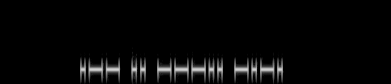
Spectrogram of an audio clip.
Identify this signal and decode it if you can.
Morse code, heard as a keyed tone, about 28 wpm, 700 Hz. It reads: WI8C
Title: USA Call Signs - 4 Characters - 3x Character Spacing - 28wpm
